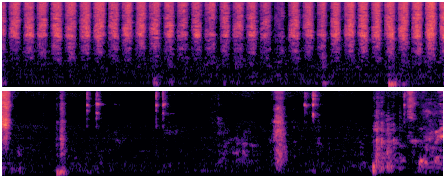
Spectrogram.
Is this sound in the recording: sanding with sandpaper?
yes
